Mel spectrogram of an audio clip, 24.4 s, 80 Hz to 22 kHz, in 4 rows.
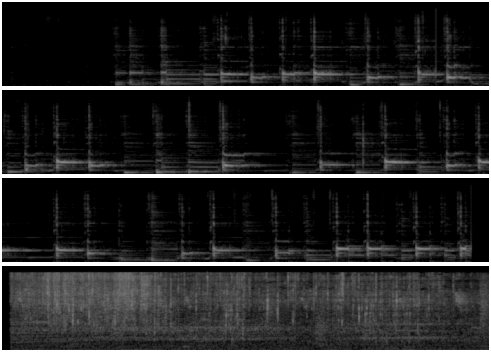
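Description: Light instrumental intro music of short, plucked-sounding notes in a repeating rhythmic pattern, starting about a second and a half in and cutting off abruptly at about 18 s. After a brief gap comes a steady, even background noise from the outdoor scene.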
